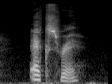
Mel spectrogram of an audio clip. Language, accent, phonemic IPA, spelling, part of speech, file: English, US, /ˈɛks ˌɹeɪ/, X-ray, noun / verb / adjective, En-us-X-ray.ogg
